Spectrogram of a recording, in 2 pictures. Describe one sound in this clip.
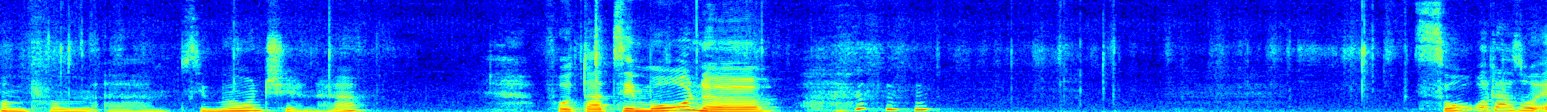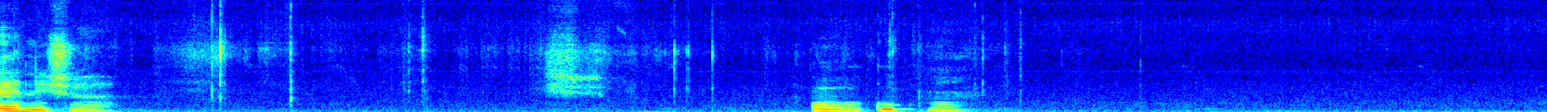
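Paper rustles and crinkles between hands.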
